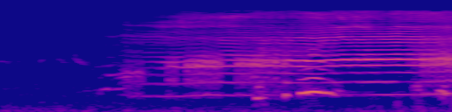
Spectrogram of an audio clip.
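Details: A big American bullfrog held in the hand screams: a loud, harsh, wavering cry that rises out of silence and then sustains, rich in overtones, almost like a bleat.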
